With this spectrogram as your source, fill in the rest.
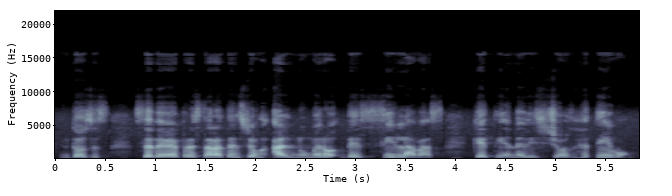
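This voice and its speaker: A woman's voice: a little high, unhurried, creaky. A woman teaching English grammar to school students, explaining a worksheet step by step and checking in often with "ok?" and "right?". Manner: patient, repeats "¿ok?" and "¿verdad?" often. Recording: dull lo-fi sound.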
